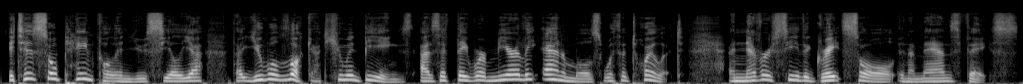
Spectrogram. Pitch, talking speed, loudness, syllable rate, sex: 170 Hz, 195 wpm, -21 LUFS, 4.7 syllables/s, male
